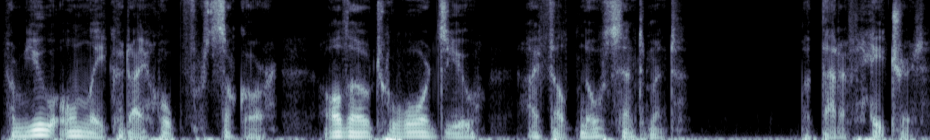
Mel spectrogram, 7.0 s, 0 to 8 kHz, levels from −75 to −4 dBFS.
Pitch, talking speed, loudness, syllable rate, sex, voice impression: 80 Hz, 165 wpm, -20 LUFS, 4.7 syllables/s, male, very masculine, very old, very thick, relaxed, slightly weak, dark, very soft, very muffled, slightly halting, very raspy, cool, very intellectual, sincere, very calm, very mature, very friendly, very reassuring, very unique, slightly elegant, very wild, lively, strict, slightly intense, modest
